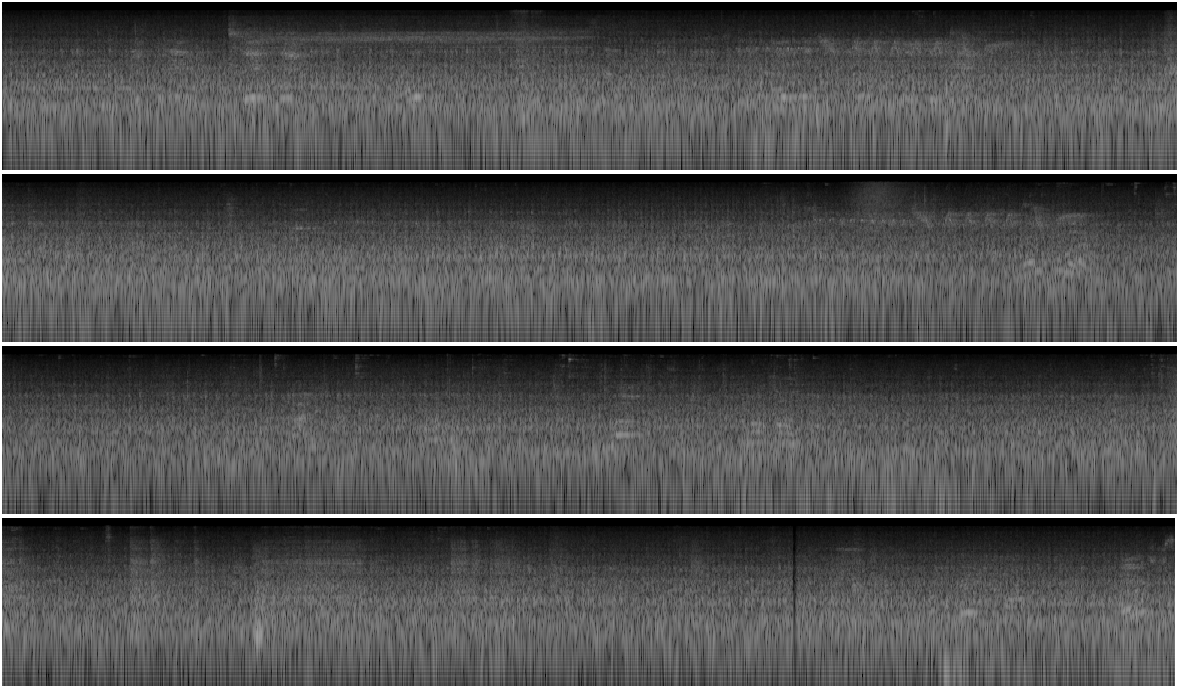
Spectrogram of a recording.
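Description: DAF truck's diesel engine running steadily as it slowly reverses a long semi-trailer, with a few short hisses of air now and then.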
